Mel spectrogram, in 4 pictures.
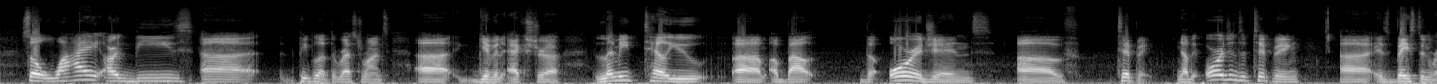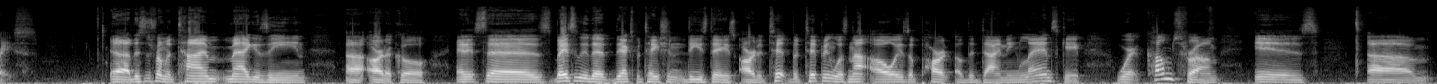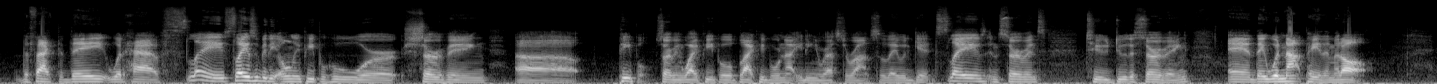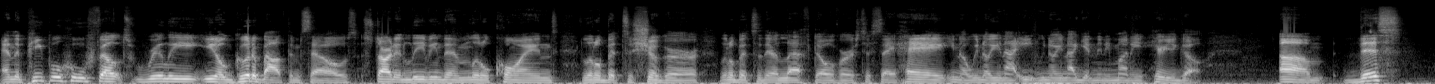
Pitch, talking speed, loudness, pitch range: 110 Hz, 170 wpm, -16 LUFS, 100-125 Hz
